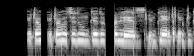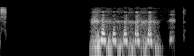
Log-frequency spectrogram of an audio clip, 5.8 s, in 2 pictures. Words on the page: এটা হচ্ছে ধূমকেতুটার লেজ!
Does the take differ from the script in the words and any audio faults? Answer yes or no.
yes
